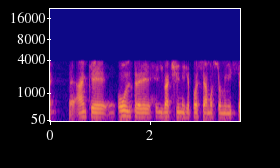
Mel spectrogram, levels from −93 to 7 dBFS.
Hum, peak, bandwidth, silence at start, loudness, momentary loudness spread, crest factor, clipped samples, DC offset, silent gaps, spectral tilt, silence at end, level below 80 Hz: none; -6 dBFS; 4.1 kHz; 0 s; -24 LUFS; 8 LU; 18 dB; under 0.1%; under 0.1%; none; -3 dB/octave; 0 s; -54 dBFS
